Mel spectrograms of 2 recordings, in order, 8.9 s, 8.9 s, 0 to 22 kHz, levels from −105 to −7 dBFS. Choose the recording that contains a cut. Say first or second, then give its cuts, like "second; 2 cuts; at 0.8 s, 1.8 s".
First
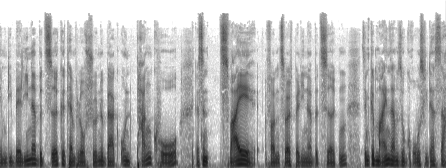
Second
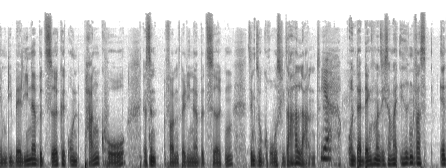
second; 5 cuts; at 1.3 s, 3.2 s, 3.6 s, 5.1 s, 5.7 s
